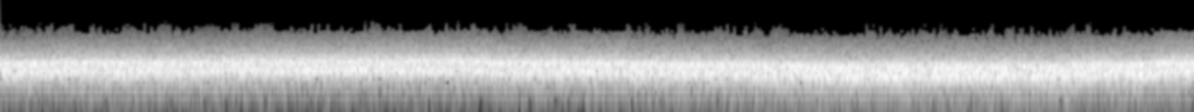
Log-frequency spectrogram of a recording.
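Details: Only a steady, even hiss of static-like noise is heard throughout, with no animal sounds.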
